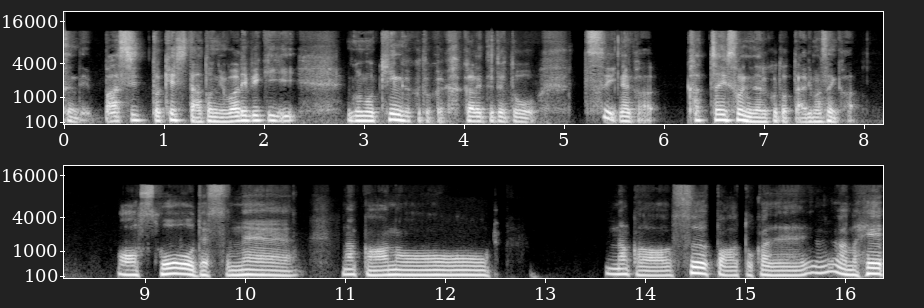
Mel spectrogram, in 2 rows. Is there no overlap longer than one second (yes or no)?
yes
